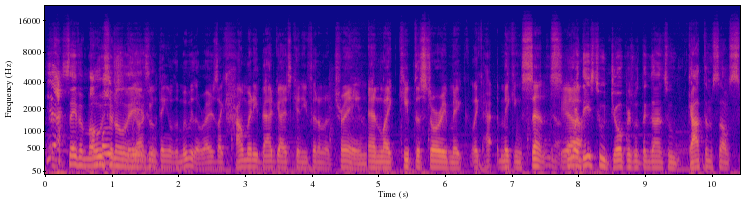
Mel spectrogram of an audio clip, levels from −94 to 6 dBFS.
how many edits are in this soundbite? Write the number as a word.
three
